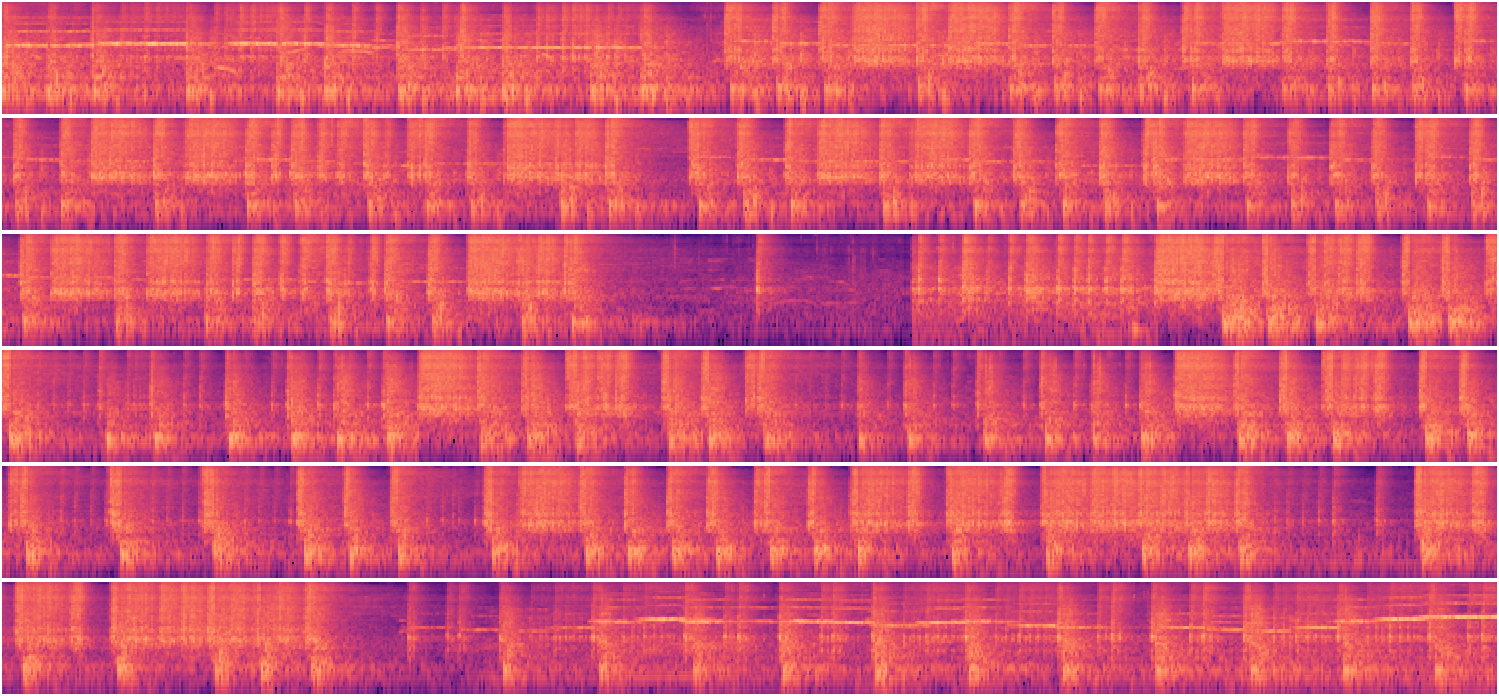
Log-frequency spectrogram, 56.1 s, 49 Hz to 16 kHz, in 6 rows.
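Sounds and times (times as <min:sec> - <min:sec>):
flutes playing a tune: 0:00.0 - 0:23.4, 0:42.2 - 0:56.0
snare and bass drums marching beat: 0:00.0 - 0:23.6, 0:24.4 - 0:56.0.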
